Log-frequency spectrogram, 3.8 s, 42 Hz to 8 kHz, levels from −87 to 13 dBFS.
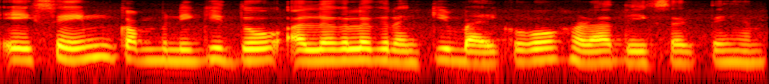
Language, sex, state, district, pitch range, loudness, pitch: Hindi, female, Uttar Pradesh, Muzaffarnagar, 165-195 Hz, -17 LUFS, 185 Hz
